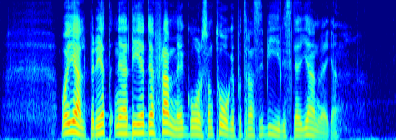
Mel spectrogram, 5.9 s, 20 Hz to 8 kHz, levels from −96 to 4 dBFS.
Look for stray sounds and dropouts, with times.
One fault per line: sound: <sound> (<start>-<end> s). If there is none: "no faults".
no faults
